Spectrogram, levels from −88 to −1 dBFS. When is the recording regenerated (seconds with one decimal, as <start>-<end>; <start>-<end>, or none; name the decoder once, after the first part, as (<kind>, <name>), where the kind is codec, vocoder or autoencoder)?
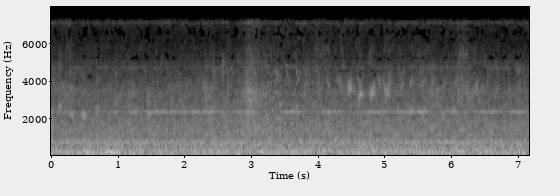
0.0-3.2 (vocoder, Vocos); 3.8-7.2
